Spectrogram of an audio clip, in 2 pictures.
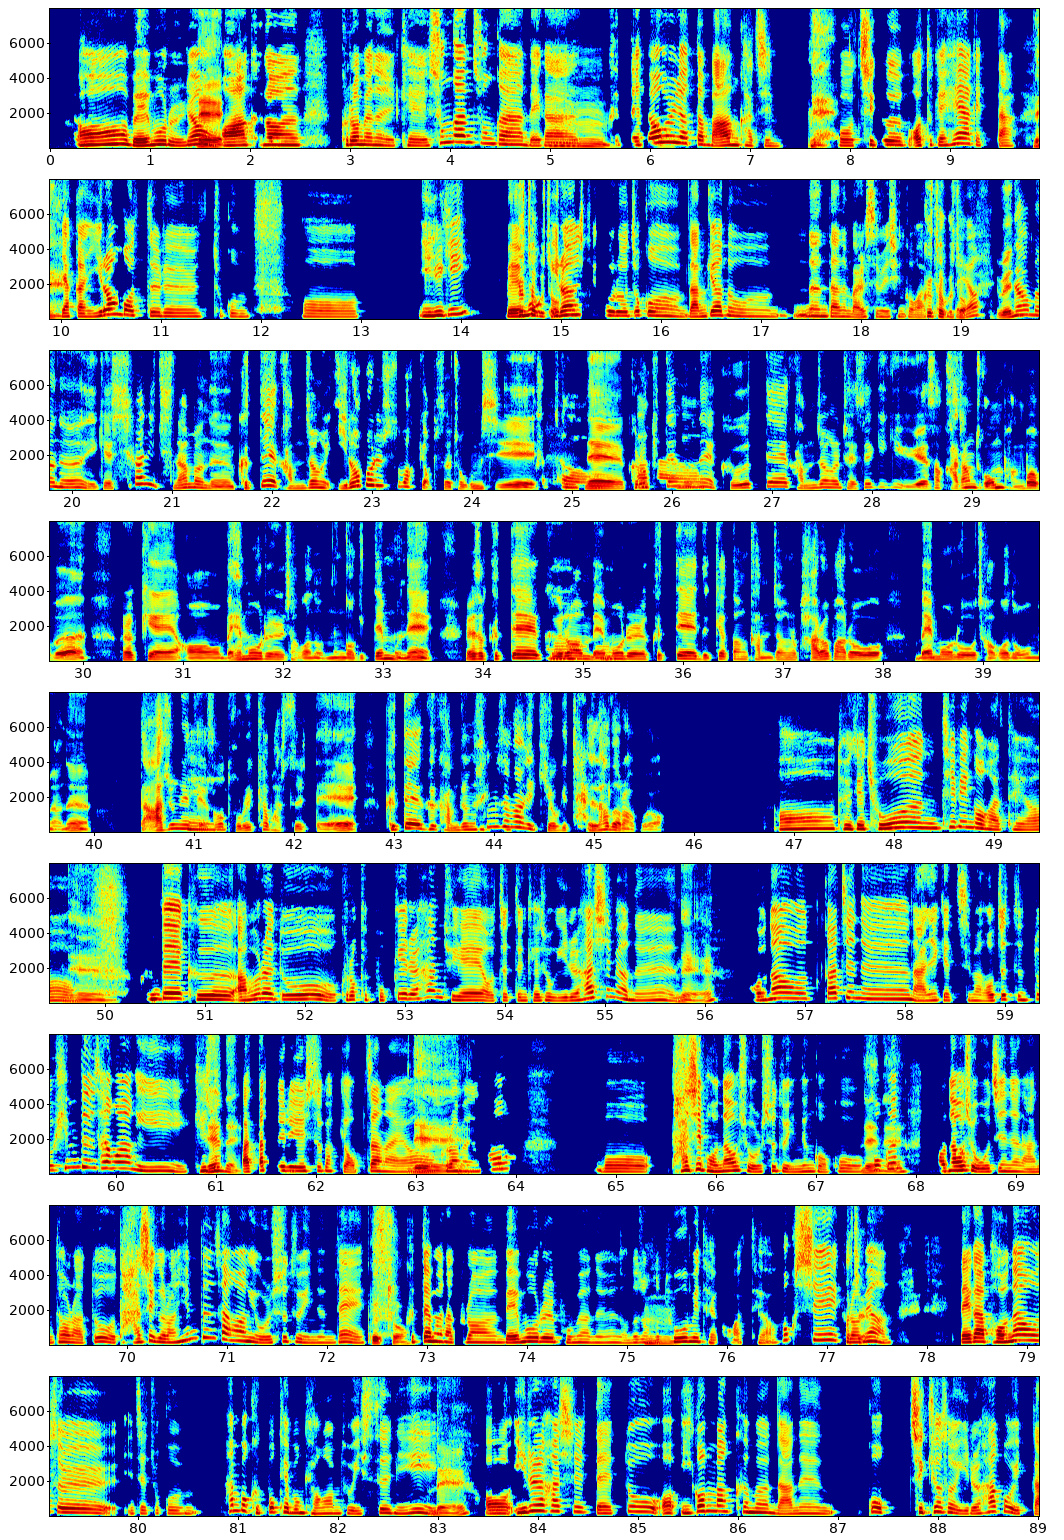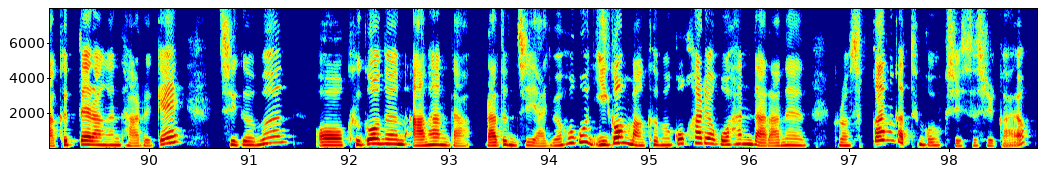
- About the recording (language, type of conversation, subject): Korean, podcast, 번아웃을 겪은 뒤 업무에 복귀할 때 도움이 되는 팁이 있을까요?
- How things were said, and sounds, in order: teeth sucking; other background noise; alarm; teeth sucking; background speech; tapping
